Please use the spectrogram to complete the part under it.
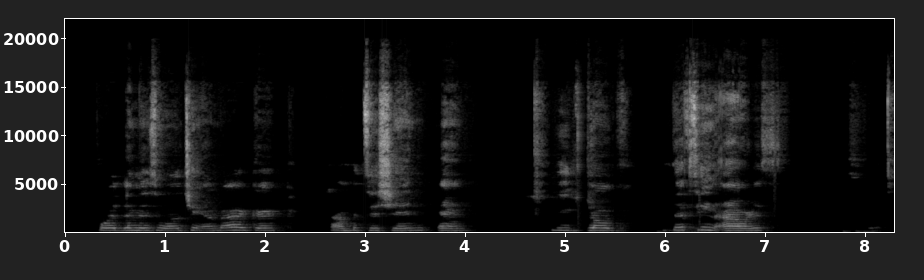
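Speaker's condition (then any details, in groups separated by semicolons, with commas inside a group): Cerebral palsy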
